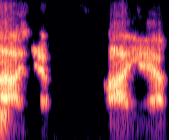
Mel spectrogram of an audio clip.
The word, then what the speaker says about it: I Am: I Am. That's amazing. And we pronounce it Iam, so we just call him Iam Ashton.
